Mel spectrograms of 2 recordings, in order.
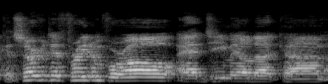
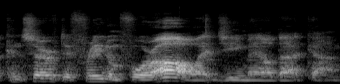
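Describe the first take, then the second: First: Loud, higher, emphatic announcement; raised, insistent read-out of the email address; getting it right. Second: Said in the usual way. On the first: Real, not acted. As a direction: belt out the address to nail it this time. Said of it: "get this right". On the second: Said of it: "I'm gonna get this".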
